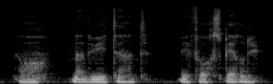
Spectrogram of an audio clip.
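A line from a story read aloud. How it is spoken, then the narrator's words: Pained murmur. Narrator (French): murmura-t-il d'un accent douloureux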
